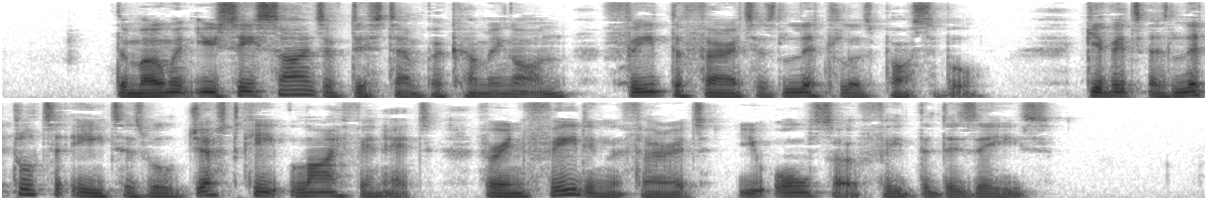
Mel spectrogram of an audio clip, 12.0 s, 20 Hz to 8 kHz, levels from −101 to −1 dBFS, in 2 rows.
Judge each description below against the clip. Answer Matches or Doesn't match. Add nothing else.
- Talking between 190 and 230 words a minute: Matches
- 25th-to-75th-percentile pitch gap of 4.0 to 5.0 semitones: Doesn't match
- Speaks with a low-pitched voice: Matches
